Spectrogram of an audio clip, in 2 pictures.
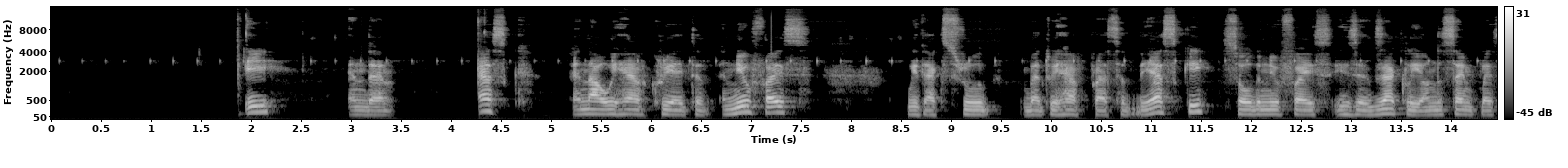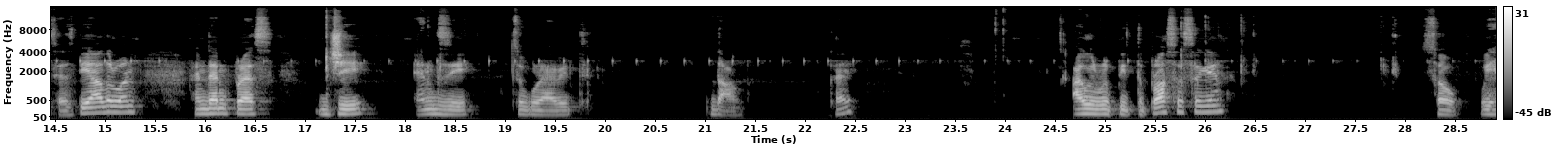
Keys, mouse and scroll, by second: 17.1 g, 25.9 ctrl+z, 26.3 ctrl+z.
